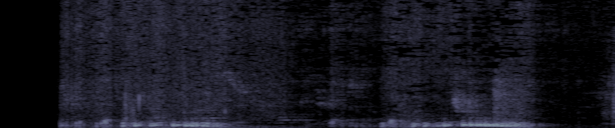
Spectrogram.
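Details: Male pigeon cooing indoors: two low, throaty, rolling coo bouts, each close to a second long, separated by a short pause.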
